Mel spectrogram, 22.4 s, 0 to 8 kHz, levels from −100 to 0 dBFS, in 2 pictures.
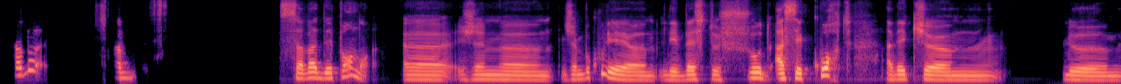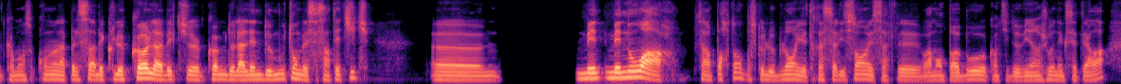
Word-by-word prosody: Ah, 220 - -2
bah, 365 - -6 0.7
ça 155 - -6
me, 150 0 -12 0.2
c - - -19 1.2
ça 140 - -2
va 155 +2 +3
dépendre. 145 -1 -4 0.3
Heu, 115 -2 -3
j'aime, 120 0 -4
heu 110 -2 -3
j'aime 120 +1 -6
beaucoup 150 - -6
les, 135 -5 +3
hem, 105 -2 -1
les 110 0 -4
vestes 115 +2 -2
chaudes 150 +6 -2
assez 135 +1 +3
courtes 205 +11 +3 0.3
avec, 120 +2 -2
hem, 105 -2 -1 0.6
le, 105 -3 -1
mmh, 100 0 -7
comment 110 0 -6
s - - -11
comment 120 -1 -5
on - - -1
appelle 110 +1 -3
ça? 115 - 0
Avec 115 0 -1
le 120 -1 +3
col 145 +3 +9
avec, 115 +1 +2
heu 115 -1 +2
comme 120 +4 0
de 115 - +1
la 110 -1 +5
laine 115 +1 +2
de 115 - 0
mouton. 125 +4 -1
Mais 115 -4 +1
c'est - - -5
synthétique. 120 +8 -5 0.6
Hem, 105 -2 -1 0.8
mais 145 +2 +5
mais 155 -1 +7
noir, 165 -6 +8 0.2
c'est 120 - -6
important, 150 +7 -5
parce 120 - -11
que - - -6
le 110 -1 -3
blanc 125 +3 -1
il 110 - -2
est - - -3
très 115 - -7
salissant 120 +4 -3
et - - -2
ça 100 -1 -9
fait 100 -1 -5
vraiment 100 +2 -6
pas 100 0 -2
beau 115 +1 -2
quand 100 -2 -12
il - - -14
devient 100 +1 -4
jaune 115 +1 -6
et 105 - -7
cetera. - - -5
115 Hz, 185 wpm, -24 LUFS, 105-125 Hz, 1.2 s, col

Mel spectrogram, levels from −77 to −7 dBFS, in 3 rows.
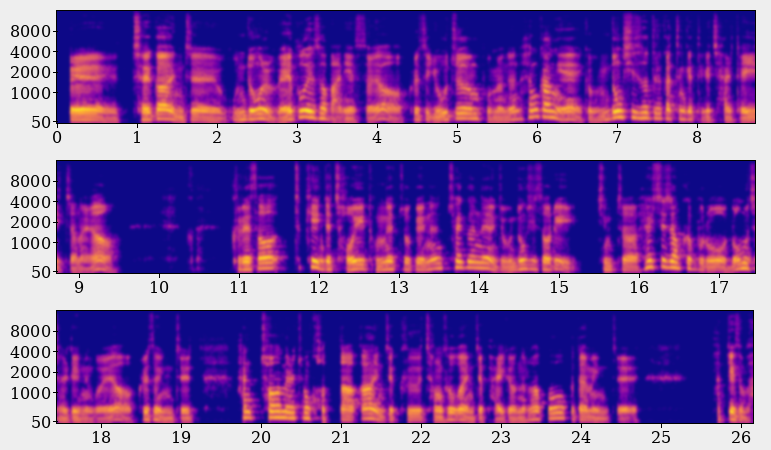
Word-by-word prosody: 네. 110 -6 +5 0.2
제가 125 +5 +6
인제 100 -2 -1 0.2
운동을 130 +7 +3
외부에서 210 - +5
많이 - - -4
했어요. 85 +1 -4
그래서 120 -1 -5
요즘 160 +10 -1
보면은 110 +1 -5
한강에 200 - +1
그 - - -7
운동 125 - +3
시설들 180 -4 -2
같은 140 -3 -2
게 130 -1 -3
되게 105 - -6
잘 100 0 -6
돼 100 +2 -1
있잖아요. 95 - -3 0.8
그 - - -27 0.4
그래서 165 +9 +2
특히 205 +2 +2
인제 130 -10 +2
저희 145 +2 +2
동네 130 0 -2
쪽에는 120 +7 -2
최근에 185 0 +1
인제 105 -2 -8
운동 115 +9 -1
시설이 135 -4 -2 0.2
진짜 115 -2 -4
헬스장급으로 180 - 0
너무 165 +2 +1
잘 90 -9 -7
돼 - - -2
있는 85 -4 -6
거예요. 80 - -3
그래서 - - -2
인제 90 0 -5 0.5
한 190 0 -2
처음에는 195 -2 +4
좀 175 -1 -1
걷다가 135 +6 +1
인제 110 0 -4
그 110 -1 -4
장소가 115 +3 0
인제 90 - -4
발견을 95 +3 -4
하고 165 +7 -2
그다음에 105 -9 -3
인제 85 - -10 1.2
밖에서 405 - +2
막 - - -12
125 Hz, 285 characters per minute, -23 LUFS, 105-170 Hz, 1.2 s, 제가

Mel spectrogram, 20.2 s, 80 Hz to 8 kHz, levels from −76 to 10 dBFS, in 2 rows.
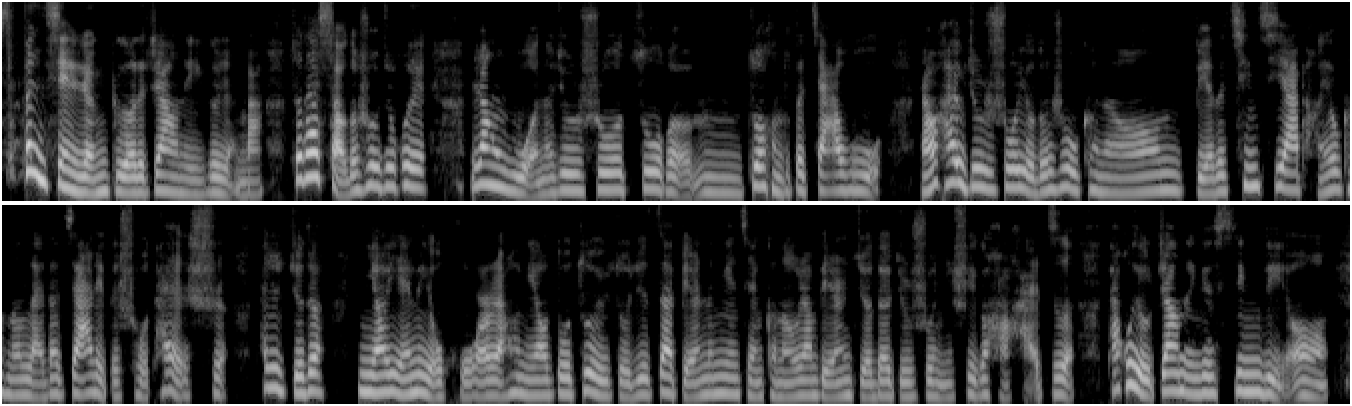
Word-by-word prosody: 奉 395 -8 +9
献 235 -7 +5
人 180 +2 +4
格 180 -2 +4
的 175 - +2
这 200 - 0
样 185 -3 +2
的 165 - -6
一 155 -1 -7
个 175 +1 -1
人 155 -3 -4
吧。 150 +1 -4 0.2
所 320 +1 +4
以 - - +2
她 360 - +12
小 340 - +4
的 190 - 0
时 250 - -3
候 245 - +3
就 240 0 0
会 235 -3 +2 0.3
让 245 -5 +3
我 170 -4 0
呢 165 +2 -5
就 200 +2 0
是 195 - -1
说 205 +1 -1
做， 210 +1 -1 0.2
嗯， 175 -1 -8
做 245 -1 +3
很 195 -7 -5
多 180 - -11
的 200 +2 0
家 190 - 0
务， 195 -1 -4 0.3
然 185 - +4
后 - - +2
还 285 +2 +3
有 275 - +4
就 235 0 +1
是 210 - -3
说 230 +2 +1
有 200 -6 +1
的 185 +4 -2
时 215 - -6
候 220 -3 +1
可 195 0 -7
能 180 +3 -3
别 165 -1 -1
的 185 +1 -1
亲 245 +5 -2
戚 240 0 -7
呀 205 -2 +4
朋 180 -2 -10
友 210 0 -1
可 205 - -10
能 180 -1 -4
来 155 -4 -2
到 190 +4 -2
家 190 - +2
里 195 - -2
的 165 - -9
时 175 - -13
候， 155 - -6
她 225 +1 -3
也 - - -4
是， - - -8 0.2
她 260 - -4
就 260 - +2
觉 200 -3 0
得 225 +1 +2 0.2
你 220 -2 0
要 205 +1 +6
眼 200 -1 +2
里 205 - +2
有 160 -1 +1
活 160 0 -5
儿， 165 - +3
然 - - +3
后 205 - -5
你 185 -2 -3
要 175 0 +1
多 190 +1 -1
做 210 +1 0
一 170 - -2
做， 160 -2 -5
就 175 - -4
是 185 - -2
在 205 0 +3
别 160 -3 -4
人 165 - -4
的 190 - -3
面 195 -1 -2
前 170 -3 -6
可 170 - -10
能 160 +1 -4
让 175 0 -1
别 160 -2 -4
人 170 +2 -5
觉 160 -2 -4
得 170 +1 -2
就 160 0 -6
是 165 - -12
说 170 - -5
你 155 -1 -8
是 190 +4 -8
一 - - -4
个 190 - -3
好 155 - -8
孩 - - -8
子， 185 -2 -2 0.2
她 230 +2 -2
会 295 -3 +5
有 175 - +5
这 220 - +1
样 225 0 +5
的 215 - 0
一 - - -1
个 200 0 0
心 215 +1 0
理 185 -7 -1
哦。 160 -4 -1
190 Hz, 360 characters per minute, -21 LUFS, 170-215 Hz, 0.3 s, 她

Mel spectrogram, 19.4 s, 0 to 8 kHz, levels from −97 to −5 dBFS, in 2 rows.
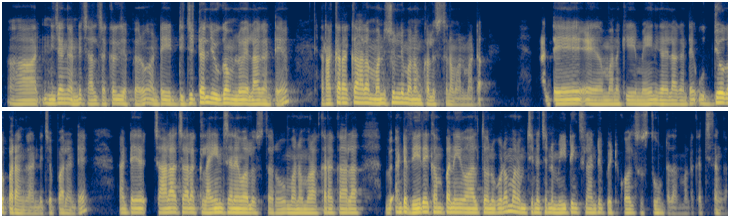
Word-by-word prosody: ఆ! - - -6 0.5
నిజంగా 125 +1 +1
అండి. 105 +4 0
చాలా 100 +1 -2
చక్కగా 105 +3 -1
జెప్పారు. 105 0 -4
అంటే 105 +1 -2
ఈ - - +1
డిజిటల్ 120 +8 +2
యుగంలో 115 -2 +4
ఎలాగంటే, 105 -2 0 0.6
రకరకాల 130 +3 +3
మనుషుల్ని 125 +4 +2
మనం 115 -1 +2
కలుస్తున్నామనమాట. 90 -5 -6 0.9
అంటే 105 +2 0 0.4
ఎ - - +2 0.3
మనకి 100 +1 -3 0.2
మెయిన్‌గా 105 +1 +1
ఎలాగంటే, 100 +1 -2 0.2
ఉద్యోగపరంగా 105 -5 +2
అండి 85 0 -9
చెప్పాలంటే. 95 -2 -5 0.5
అంటే 110 +1 -1 0.3
చాలా 115 +1 +3
చాలా 115 -1 +2
క్లయింట్స్ 115 +2 +1
అనేవాాళ్ళొస్తారు. 105 -2 +1 0.2
మనం 105 0 +1
రకరకాల 110 +1 -1 0.5
వ - - -1
అంటే 120 - +3
వేరే 120 +4 +5
కంపెనీ 120 0 +2
వాళ్ళతోని 110 0 +2
గూడా 125 +4 +1
మనం 125 -4 +2
చిన్న 115 -2 0
చిన్న 115 -1 0
మీటింగ్స్ 115 +1 -1
లాంటివి 110 0 -2
పెట్టుకోవాల్సొస్తూ 105 0 -6
ఉంటదనమాట 85 -3 -14
ఖచ్చితంగా. 85 -4 -13
110 Hz, 135 wpm, -23 LUFS, 100-115 Hz, 0.9 s, వేరే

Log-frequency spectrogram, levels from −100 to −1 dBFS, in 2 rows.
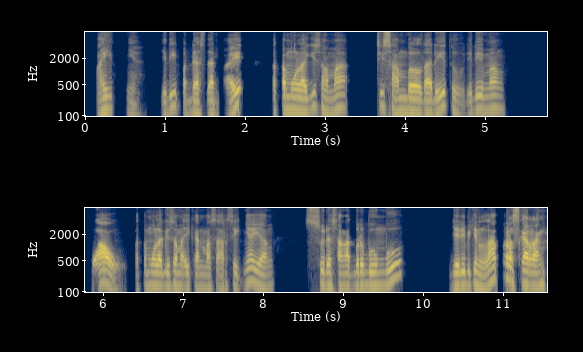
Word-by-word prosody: pahitnya. 110 - -7 0.2
Jadi, 150 +10 -5
pedas - - -3
dan - - 0
pahit 415 -4 +1 0.4
ketemu 135 -1 0
lagi 125 +3 +2
sama 140 +2 -3 0.4
si 165 - -4
sambal 120 -2 +2
tadi 115 +6 +1
itu. 110 -7 -11
Jadi 140 +7 -5
emang, 140 +1 -4 0.7
wow, - - +7 0.2
ketemu 135 0 -6
lagi 135 0 +2
sama 130 -2 0
ikan 125 -1 -4
mas 120 -1 -4
arsiknya 140 +8 -4
yang 125 -3 -2 0.4
sudah 145 -2 0
sangat 130 -1 +1
berbumbu 135 - -1 0.6
jadi 135 +1 +2
bikin 140 -3 -1
laper 195 +1 +6
sekarang. 140 -2 +6
135 Hz, 150 wpm, -23 LUFS, 125-145 Hz, 0.7 s, wow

